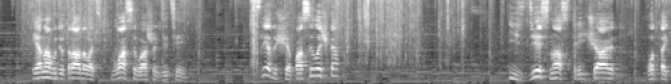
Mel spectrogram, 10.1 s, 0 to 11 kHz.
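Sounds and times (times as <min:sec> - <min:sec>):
background music: 0:00.0 - 0:10.0
plastic mailer crinkling: 0:00.3 - 0:03.0, 0:03.8 - 0:08.0.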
